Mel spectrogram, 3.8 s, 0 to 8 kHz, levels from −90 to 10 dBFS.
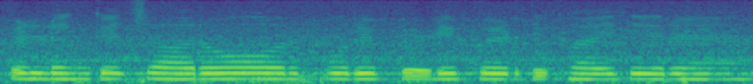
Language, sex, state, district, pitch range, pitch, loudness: Hindi, male, Chhattisgarh, Raipur, 195-200 Hz, 195 Hz, -12 LUFS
